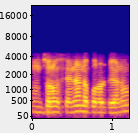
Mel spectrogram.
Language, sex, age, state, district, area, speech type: Tamil, male, 18-30, Tamil Nadu, Pudukkottai, rural, conversation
